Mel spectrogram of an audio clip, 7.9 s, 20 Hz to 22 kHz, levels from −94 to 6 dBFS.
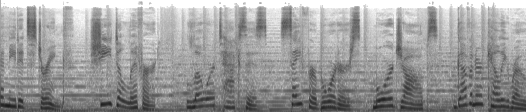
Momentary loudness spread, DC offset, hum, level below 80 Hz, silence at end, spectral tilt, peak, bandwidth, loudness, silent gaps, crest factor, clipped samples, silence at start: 7 LU; under 0.1%; none; -34 dBFS; 0 s; -5 dB/octave; -2 dBFS; 17.5 kHz; -15 LUFS; none; 14 dB; under 0.1%; 0 s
